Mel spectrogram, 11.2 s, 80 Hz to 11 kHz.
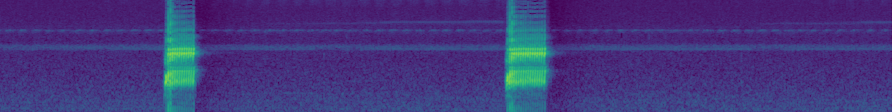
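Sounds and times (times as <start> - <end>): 
gray treefrog Hyla versicolor calling with pulsed trills: 1.9 - 2.8, 6.2 - 7.3.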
